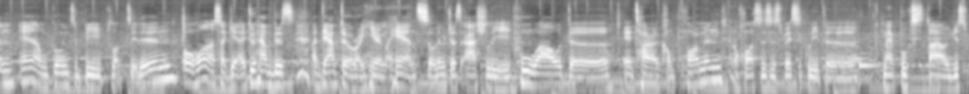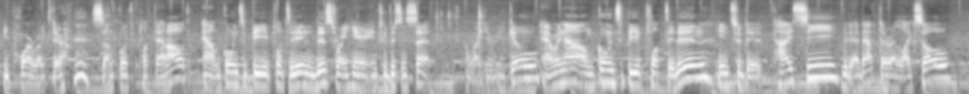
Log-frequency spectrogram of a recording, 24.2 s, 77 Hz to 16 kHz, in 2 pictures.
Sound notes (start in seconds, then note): 10.7 windows ding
